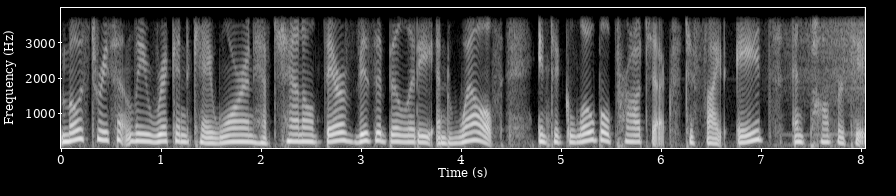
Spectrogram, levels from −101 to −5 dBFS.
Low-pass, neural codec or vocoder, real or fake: 3.6 kHz; none; real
